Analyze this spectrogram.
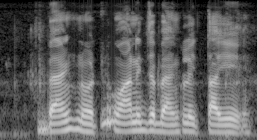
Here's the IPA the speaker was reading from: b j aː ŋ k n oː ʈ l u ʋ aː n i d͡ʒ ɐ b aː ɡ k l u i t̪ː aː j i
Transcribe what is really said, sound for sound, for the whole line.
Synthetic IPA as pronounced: b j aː ŋ k n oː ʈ l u ʋ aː n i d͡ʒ ɐ b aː ŋ k l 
